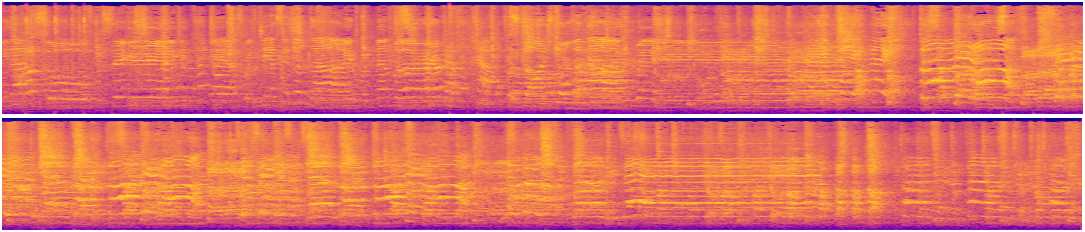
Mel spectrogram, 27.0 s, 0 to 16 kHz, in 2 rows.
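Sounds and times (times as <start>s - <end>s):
a cappella group singing: 0.0s - 27.0s
vocal percussion beat: 0.0s - 27.0s.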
